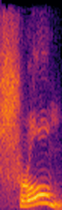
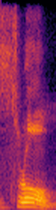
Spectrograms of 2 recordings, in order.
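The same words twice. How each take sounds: First: শ্রম opened on a palatal sh; sh-sound demo. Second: শ্রম opened on a thin hissed s; s-sound demo. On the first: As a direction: say শ্রম with a hushing 'sh' at the start, "shrom". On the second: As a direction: say শ্রম with a dental 's' at the start, "srom". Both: Shown as a demonstration. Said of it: "উচ্চারণ আমরা কি করতেছি".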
